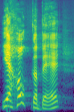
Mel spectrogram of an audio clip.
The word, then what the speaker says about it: Jochebed: So therefore, her name is probably more properly pronounced Jochebed, Jehochebed, for Yahweh, Jehochebed.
